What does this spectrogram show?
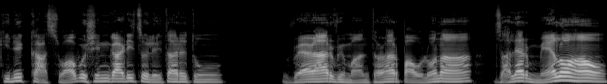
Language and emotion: Goan Konkani, fearful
